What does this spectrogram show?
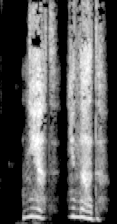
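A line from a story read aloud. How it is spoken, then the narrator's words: Tearful whisper. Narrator (Russian): шептала, плача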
